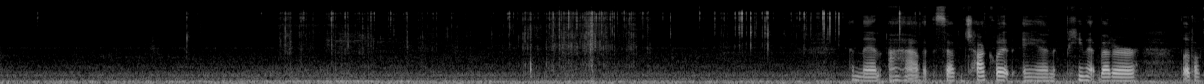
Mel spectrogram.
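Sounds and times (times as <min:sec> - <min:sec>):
steady low hum: 0:00.0 - 0:12.0
plastic wrappers crinkling: 0:02.7 - 0:09.2.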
